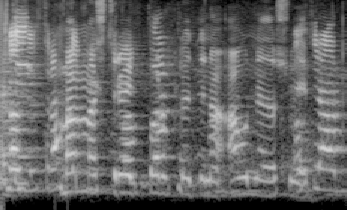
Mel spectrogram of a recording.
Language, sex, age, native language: Icelandic, female, 14, Icelandic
